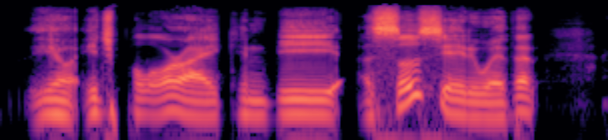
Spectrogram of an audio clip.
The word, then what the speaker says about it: H. pylori: And H. pylori. Did I pronounce that correctly? – Yeah, you pronounced that pretty good.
